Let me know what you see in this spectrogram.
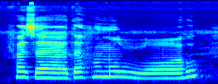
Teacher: اللہ کے نام سے پہلے اب پیش آ گیا ہے تو اللہ کا نام ہم موٹا ادا کریں گے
